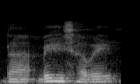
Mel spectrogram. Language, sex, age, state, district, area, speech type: Bodo, male, 45-60, Assam, Udalguri, urban, spontaneous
